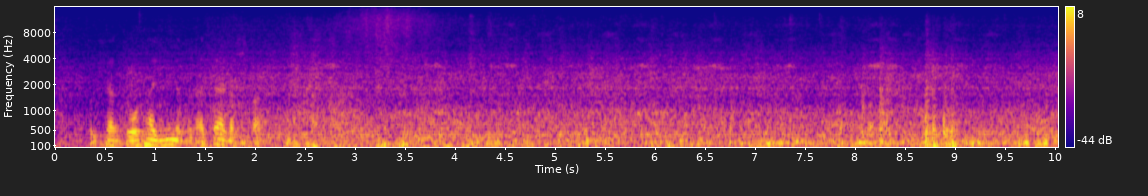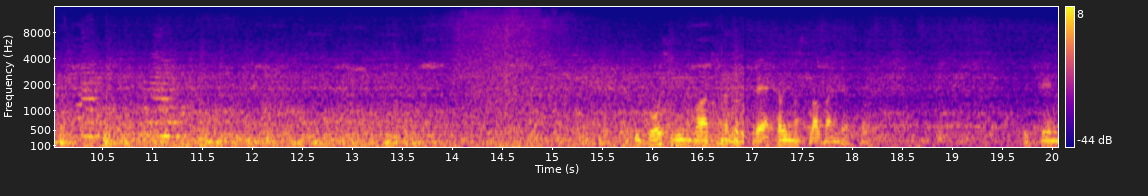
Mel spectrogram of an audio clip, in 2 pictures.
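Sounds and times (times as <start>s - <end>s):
train rumbling on track: 0.0s - 20.0s
wheels clicking over rail joints: 0.9s - 13.9s.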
